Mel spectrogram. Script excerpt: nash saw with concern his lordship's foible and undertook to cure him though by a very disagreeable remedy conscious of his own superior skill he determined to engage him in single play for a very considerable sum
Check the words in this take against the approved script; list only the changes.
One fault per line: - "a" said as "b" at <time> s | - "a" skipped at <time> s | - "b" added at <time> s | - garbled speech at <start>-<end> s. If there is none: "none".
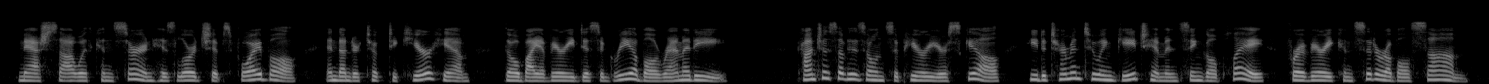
none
